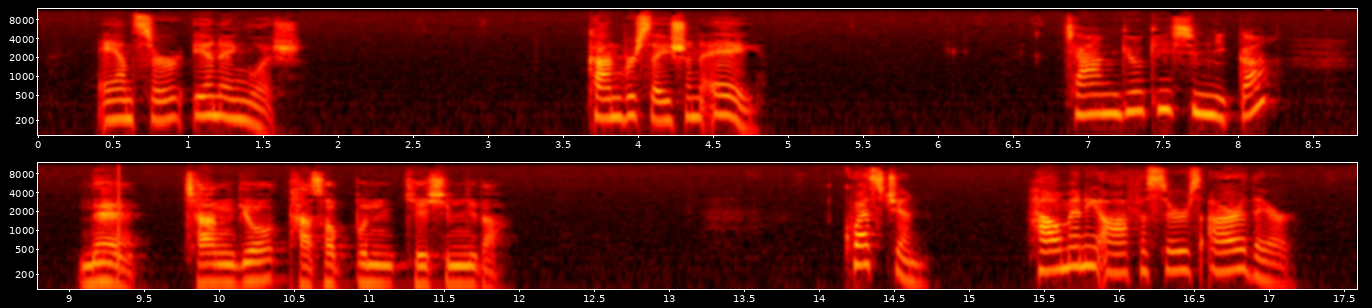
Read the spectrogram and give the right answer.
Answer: 5 officers.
